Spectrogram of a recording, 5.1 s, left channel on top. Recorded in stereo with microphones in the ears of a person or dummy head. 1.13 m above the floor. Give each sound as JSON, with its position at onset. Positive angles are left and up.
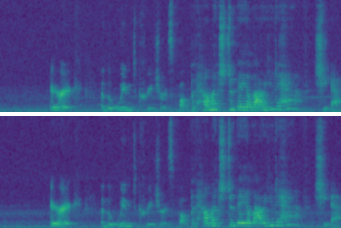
{"t": 0.8, "sound": "a woman speaking", "side_deg": -30, "distance_m": 1.6}
{"t": 2.9, "sound": "a woman speaking", "side_deg": -10, "distance_m": 3.5}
